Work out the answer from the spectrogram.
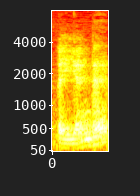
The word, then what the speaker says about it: Allende: So let's move on to Allende, is that the pronunciation?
